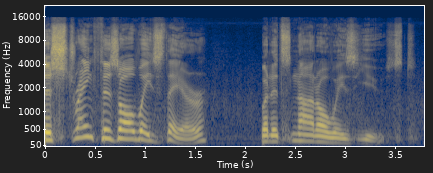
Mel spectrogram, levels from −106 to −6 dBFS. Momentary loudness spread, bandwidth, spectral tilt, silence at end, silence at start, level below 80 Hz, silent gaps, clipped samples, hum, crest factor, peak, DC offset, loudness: 15 LU; 16 kHz; -1.5 dB/octave; 0.15 s; 0 s; under -90 dBFS; none; under 0.1%; none; 22 dB; -10 dBFS; under 0.1%; -31 LUFS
